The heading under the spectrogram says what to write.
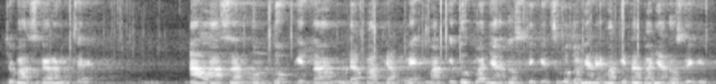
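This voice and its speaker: Man, lively sermon, animated, distant mic, faint outdoor ambience. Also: high voice, brisk, echoey room, background noise. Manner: animated, shouts and mimics people. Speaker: preacher. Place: outdoor field gathering.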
